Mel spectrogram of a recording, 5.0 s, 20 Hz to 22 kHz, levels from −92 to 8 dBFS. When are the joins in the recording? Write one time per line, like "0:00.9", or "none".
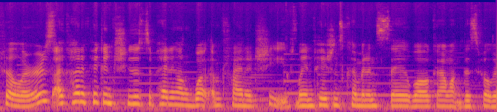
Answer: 0:02.9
